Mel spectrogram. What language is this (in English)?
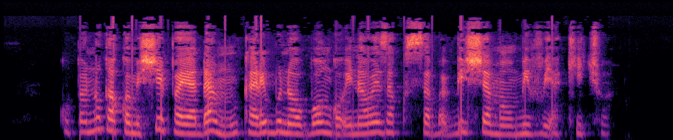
Swahili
